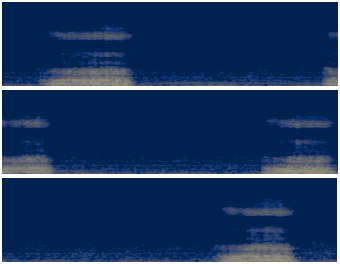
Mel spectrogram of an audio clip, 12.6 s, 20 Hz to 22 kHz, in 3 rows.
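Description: Four loud, rough snores on breathing in, about 17 a minute, with quiet gaps between; ordinary sleep snoring.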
